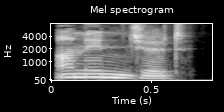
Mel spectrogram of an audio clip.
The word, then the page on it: uninjured: British English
